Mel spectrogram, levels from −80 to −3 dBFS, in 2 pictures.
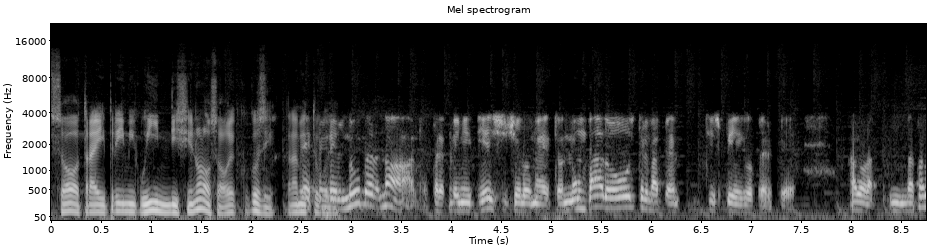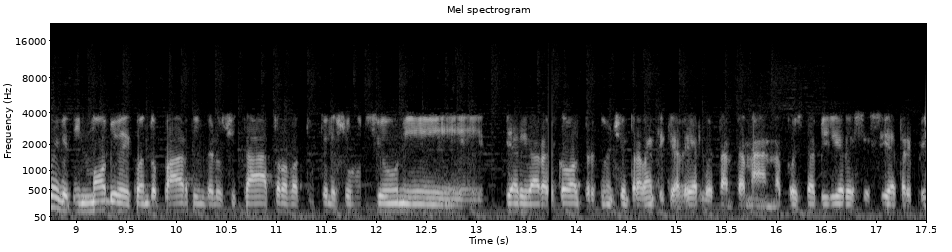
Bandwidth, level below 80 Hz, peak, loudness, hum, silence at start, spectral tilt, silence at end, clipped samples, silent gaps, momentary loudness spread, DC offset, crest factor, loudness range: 15 kHz; -52 dBFS; -6 dBFS; -25 LUFS; none; 0 s; -6 dB/octave; 0 s; under 0.1%; none; 8 LU; under 0.1%; 18 dB; 3 LU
